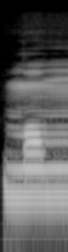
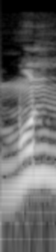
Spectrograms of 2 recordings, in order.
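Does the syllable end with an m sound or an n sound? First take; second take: m sound; n sound. First: The syllable ends with an m sound. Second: The syllable ends with an n sound. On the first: The speaker calls it right. "আমরা বলবো মিম দুই পেশ মুম" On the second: The speaker calls it wrong. "মুন না বলে"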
